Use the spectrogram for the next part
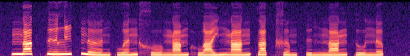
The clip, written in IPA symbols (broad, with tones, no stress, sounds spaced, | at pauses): n a˦˥ t̚ t̪ ɨ˧ l i˦˥ t̚ n ə̤ː˨˩ n k w ə˨˦ n x o̤˨˩ ŋ a˨˦ m h w a˨˦ j ŋ a˨˦ n t̪ a˦˥ t̚ x ə̤˨˩ m ʔ ɨ̤˨˩ ŋ n a˨˦ ŋ t̪ u˧ n ə˦˥ p̚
